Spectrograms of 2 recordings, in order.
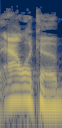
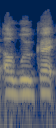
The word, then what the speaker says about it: Aluka: RJ from the band Alaka, but it looks like it's spelled Aluka. I'll never forget that one. Yeah, that's... I have always said Aluka in my head, and okay, well, now I know that's wrong.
